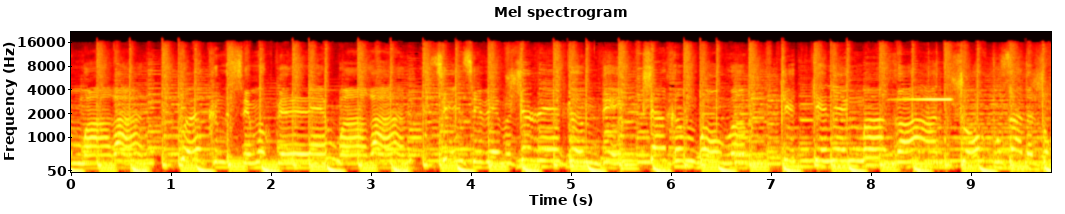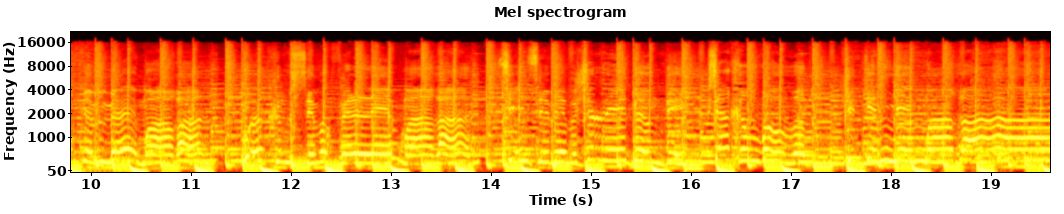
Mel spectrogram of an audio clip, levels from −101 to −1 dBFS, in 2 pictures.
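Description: A microphone picked up the loudspeaker it was feeding, and around 3 kHz the loop gain rose above one, producing loudspeaker feedback squeal from 8.17 s to 8.85 s. Each pass through the loop reinforced that one frequency, so a thin, piercing tone swells out of the audio in under half a second, peaks at roughly 5 dB above the rest of the sound, and stops at 8.85 s.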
